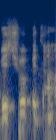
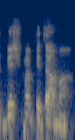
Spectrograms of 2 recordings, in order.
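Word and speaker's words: Bhishma Pitamah: If I have been mispronouncing, it's not Vishwa Pitama, it's Bhishma Pitama.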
